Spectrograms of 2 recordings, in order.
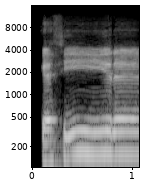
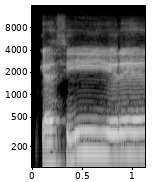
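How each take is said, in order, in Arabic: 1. الحركة بعد الراء تميل نحو 'ee'. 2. الحركة بعد الراء تميل نحو 'ee'.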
